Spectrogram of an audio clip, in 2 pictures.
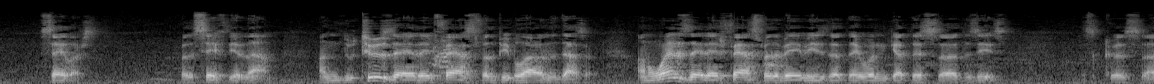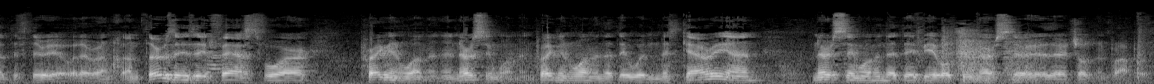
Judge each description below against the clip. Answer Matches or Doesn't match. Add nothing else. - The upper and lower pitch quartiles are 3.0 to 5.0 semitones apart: Doesn't match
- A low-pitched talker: Matches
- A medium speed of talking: Matches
